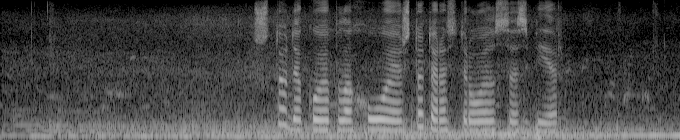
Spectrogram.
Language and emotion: Russian, sad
